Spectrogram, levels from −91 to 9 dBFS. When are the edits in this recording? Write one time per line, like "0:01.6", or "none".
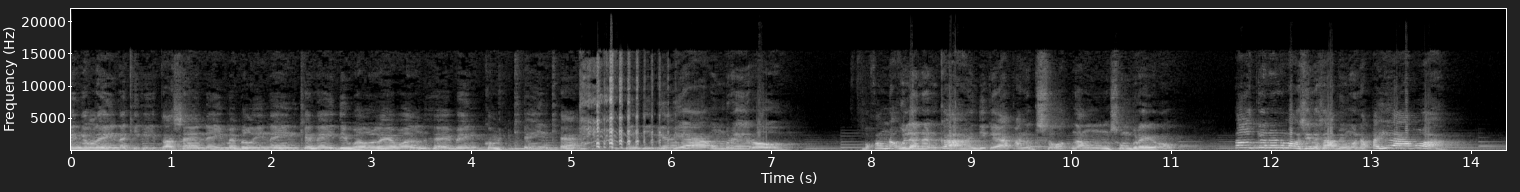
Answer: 0:05.8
